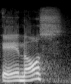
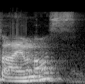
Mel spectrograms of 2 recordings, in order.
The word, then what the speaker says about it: IONOS: NOS? No, so it's pronounced IONOS. IONOS, okay. My apologies. IONOS it is.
